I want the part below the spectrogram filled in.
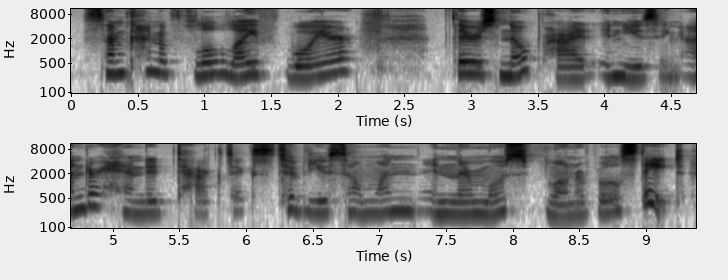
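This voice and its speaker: Breathy and haughtily mysterious, a woman plays a teasing, self-satisfied evil sorceress in an intimate ASMR roleplay. Her voice runs somewhat high and feels a little mellow.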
